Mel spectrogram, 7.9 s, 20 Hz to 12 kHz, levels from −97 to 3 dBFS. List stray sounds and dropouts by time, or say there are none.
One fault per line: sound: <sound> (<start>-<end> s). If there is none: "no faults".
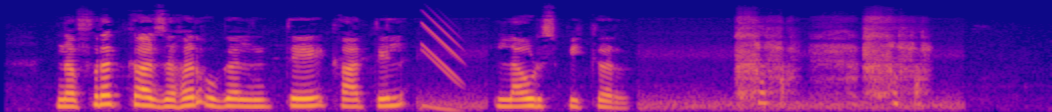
sound: chirp (3.2-3.5 s)
sound: laugh (5.5-7.0 s)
